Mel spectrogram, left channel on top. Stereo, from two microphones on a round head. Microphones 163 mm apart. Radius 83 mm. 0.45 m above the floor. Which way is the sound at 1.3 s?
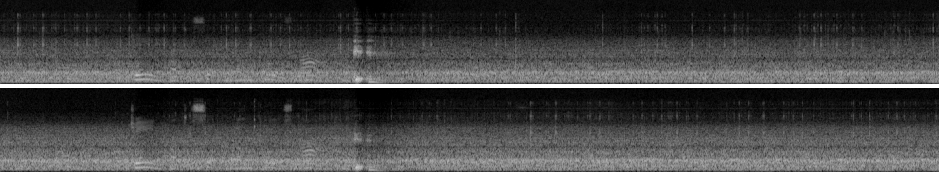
85° right.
